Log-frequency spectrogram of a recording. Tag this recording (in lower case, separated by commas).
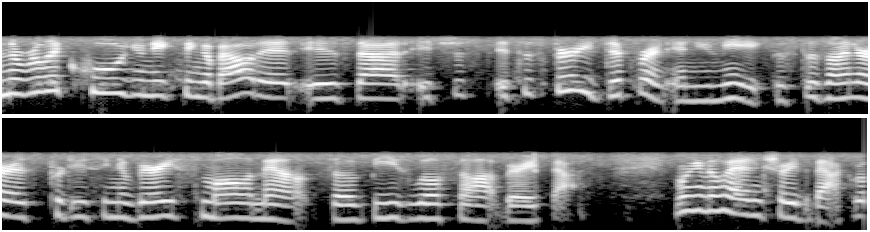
speech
